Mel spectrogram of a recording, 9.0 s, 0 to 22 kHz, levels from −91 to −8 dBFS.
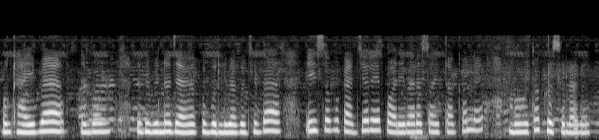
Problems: constant background noise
